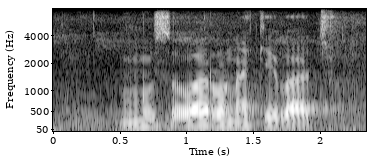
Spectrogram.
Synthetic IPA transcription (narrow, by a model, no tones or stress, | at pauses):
m̩musɔ̰waɾʊnakʼɪbaːtʰʊ̥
